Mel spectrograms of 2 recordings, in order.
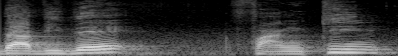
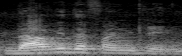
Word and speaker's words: Davide Fanchin: Continuamos aquí en la entrevista y sigo con Davide Fanquin, y lo dije mal, me va a regañar. Bueno, ¿cómo se pronuncia? Davide Fanquin. Bueno, yo aquí en México te iba a decir David, pero no, ¿verdad?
